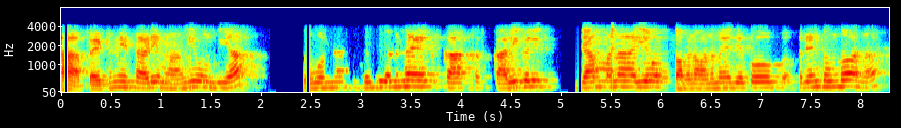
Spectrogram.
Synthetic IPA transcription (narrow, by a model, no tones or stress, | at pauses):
ɦãːpɛːʈʰnisaːɽimãːŋɡiɦʊ̃nd̪iaː | loɡomẽsoɡʊnmẽkakkaːɾikəɾi | d͡ʒaːmːənajoamnaʊnmẽd͡ʒeːkopɾɪ̃ɳʈɦʊ̃nd̪oaːna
